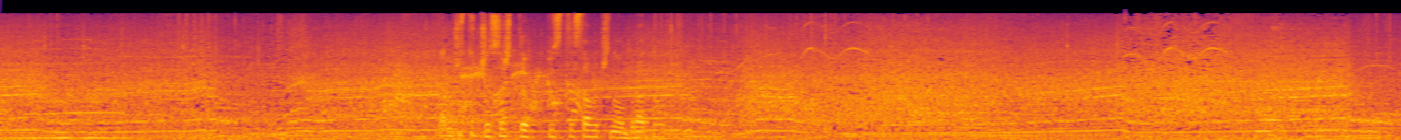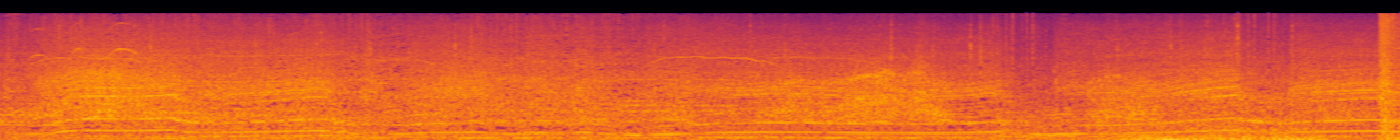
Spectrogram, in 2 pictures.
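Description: A racing car engine roars and revs up and down through the gears.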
